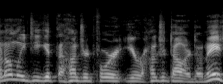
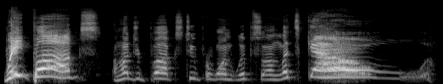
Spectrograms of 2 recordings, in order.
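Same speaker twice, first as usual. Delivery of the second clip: hyped shoutout; 6 semitones higher, much slower than usual. Real, not acted. Streamer hyping a donor's two-for-one whip song, excited. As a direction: pump up the chat over a big donation.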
